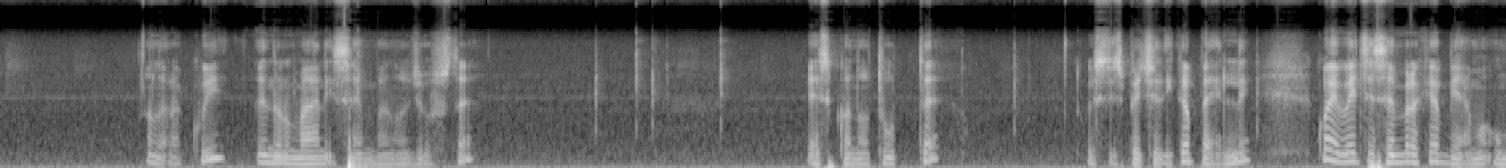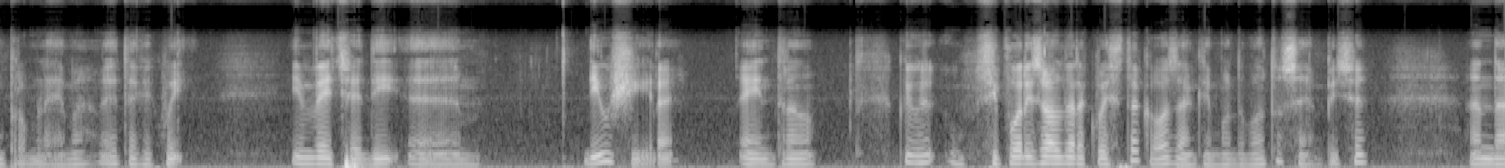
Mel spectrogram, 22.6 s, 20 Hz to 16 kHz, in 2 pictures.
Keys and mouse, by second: 2.4 middle click, 17.8 middle click.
